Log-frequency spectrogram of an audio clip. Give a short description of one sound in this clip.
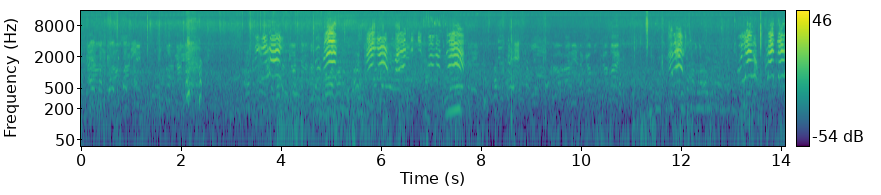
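Children shout loudly and excitedly across an open field outdoors.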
